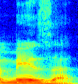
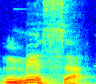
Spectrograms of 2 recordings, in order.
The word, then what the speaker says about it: mesa: E aí atenção detalhe já perceberam que meça se escreve igual a português porém espanhol não existe a pronúncia da letra Z como fazemos em português então logo nós não podemos dizer e no na mesa temos que dizer em una meça é Nuna nessa já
